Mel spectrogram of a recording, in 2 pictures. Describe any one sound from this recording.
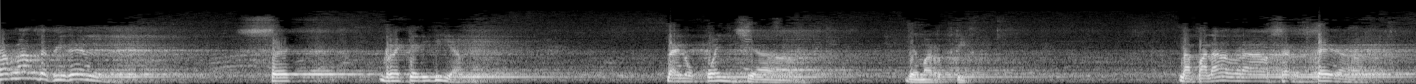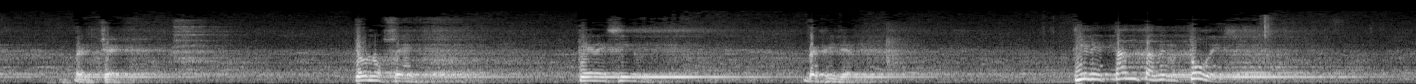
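An elderly man speaks slowly and forcefully into a microphone, heard through loudspeakers in an echoing hall.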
